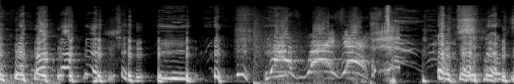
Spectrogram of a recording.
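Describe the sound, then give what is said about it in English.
A child screams loudly in several strained, wavering bursts that rise and fall in pitch, broken up by short coughing or sputtering sounds over about five seconds. “It's a kid screaming, that's racist.”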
